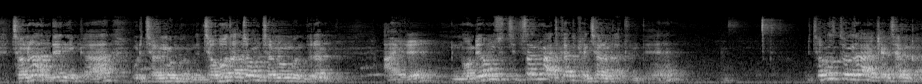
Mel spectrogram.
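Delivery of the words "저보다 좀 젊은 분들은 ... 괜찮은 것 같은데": ordinary delivery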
